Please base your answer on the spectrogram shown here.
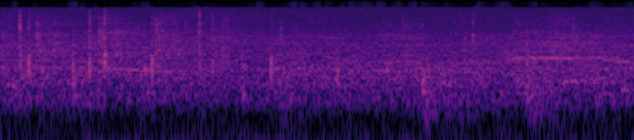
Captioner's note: audience applauding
